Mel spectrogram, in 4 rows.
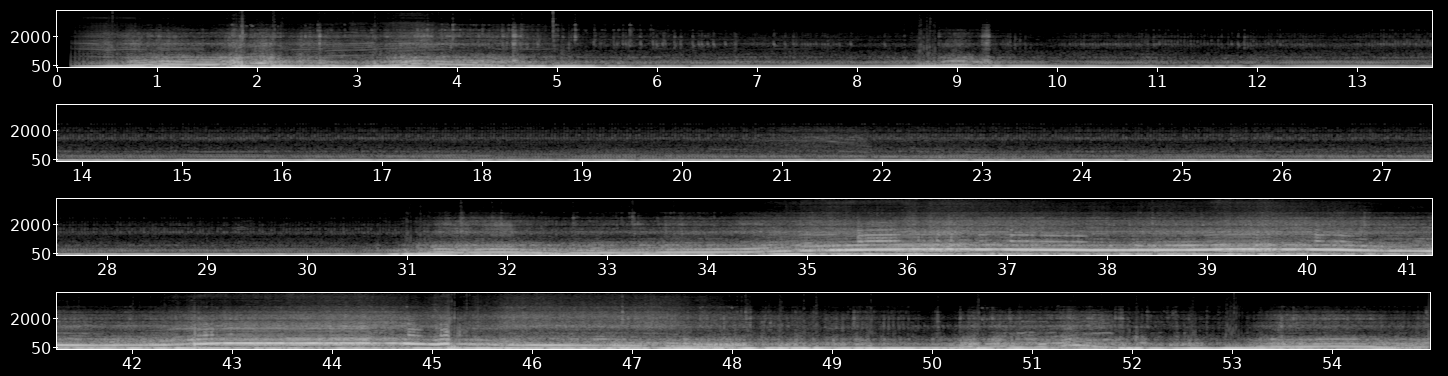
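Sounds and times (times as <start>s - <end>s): car engine revving: 0.2s - 7.4s, 30.8s - 54.9s
car engine idling: 0.2s - 8.8s, 9.4s - 54.9s.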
